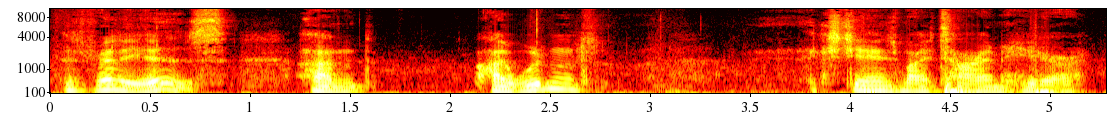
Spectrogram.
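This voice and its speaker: A man's voice: medium pitch, darkish tone, breathy edge. Older man recalling school days. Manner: halting, many restarts and fillers, playful when telling a prank. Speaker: retired school principal. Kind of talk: interview storytelling.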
